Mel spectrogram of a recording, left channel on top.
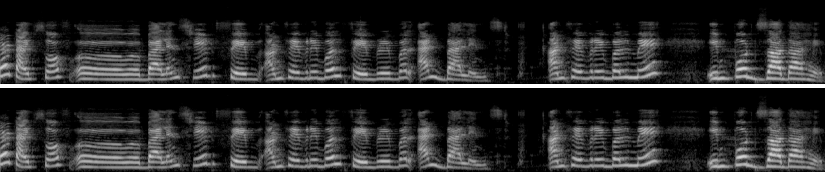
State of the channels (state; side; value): identical; both; correlation 1.00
